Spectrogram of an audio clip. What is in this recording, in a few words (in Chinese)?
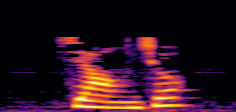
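"讲究", Mandarin Chinese; chinese flashcards; hsk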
